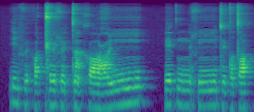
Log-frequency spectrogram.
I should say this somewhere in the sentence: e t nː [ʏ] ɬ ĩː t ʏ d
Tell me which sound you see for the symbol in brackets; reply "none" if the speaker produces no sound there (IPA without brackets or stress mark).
ʏ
